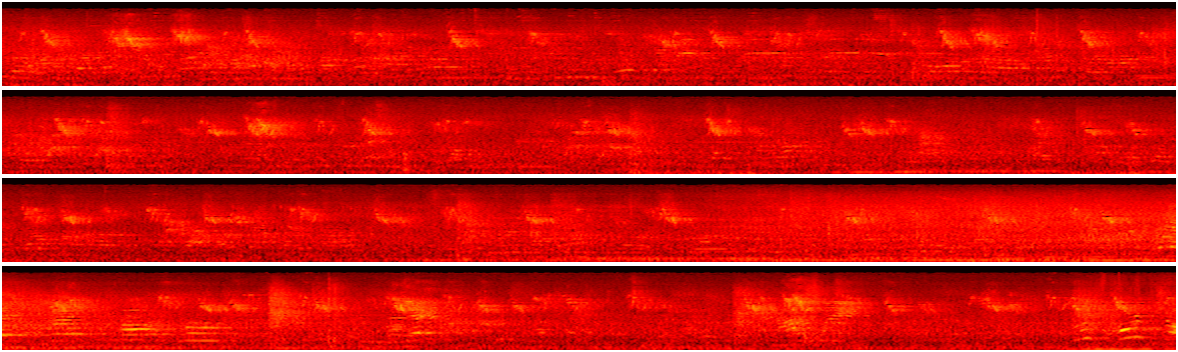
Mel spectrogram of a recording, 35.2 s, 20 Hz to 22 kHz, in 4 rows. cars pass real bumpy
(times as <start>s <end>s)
20.4s 30.4s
